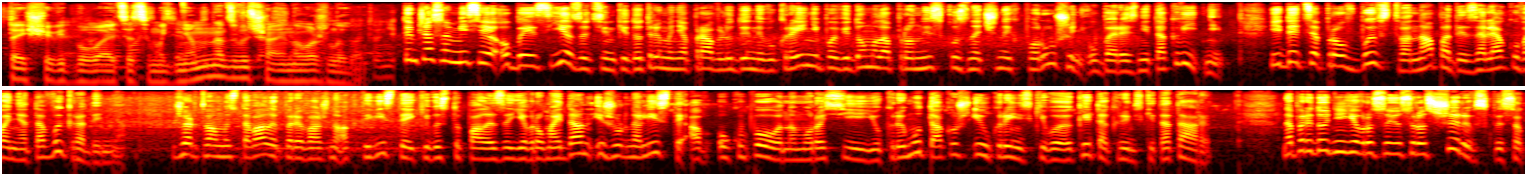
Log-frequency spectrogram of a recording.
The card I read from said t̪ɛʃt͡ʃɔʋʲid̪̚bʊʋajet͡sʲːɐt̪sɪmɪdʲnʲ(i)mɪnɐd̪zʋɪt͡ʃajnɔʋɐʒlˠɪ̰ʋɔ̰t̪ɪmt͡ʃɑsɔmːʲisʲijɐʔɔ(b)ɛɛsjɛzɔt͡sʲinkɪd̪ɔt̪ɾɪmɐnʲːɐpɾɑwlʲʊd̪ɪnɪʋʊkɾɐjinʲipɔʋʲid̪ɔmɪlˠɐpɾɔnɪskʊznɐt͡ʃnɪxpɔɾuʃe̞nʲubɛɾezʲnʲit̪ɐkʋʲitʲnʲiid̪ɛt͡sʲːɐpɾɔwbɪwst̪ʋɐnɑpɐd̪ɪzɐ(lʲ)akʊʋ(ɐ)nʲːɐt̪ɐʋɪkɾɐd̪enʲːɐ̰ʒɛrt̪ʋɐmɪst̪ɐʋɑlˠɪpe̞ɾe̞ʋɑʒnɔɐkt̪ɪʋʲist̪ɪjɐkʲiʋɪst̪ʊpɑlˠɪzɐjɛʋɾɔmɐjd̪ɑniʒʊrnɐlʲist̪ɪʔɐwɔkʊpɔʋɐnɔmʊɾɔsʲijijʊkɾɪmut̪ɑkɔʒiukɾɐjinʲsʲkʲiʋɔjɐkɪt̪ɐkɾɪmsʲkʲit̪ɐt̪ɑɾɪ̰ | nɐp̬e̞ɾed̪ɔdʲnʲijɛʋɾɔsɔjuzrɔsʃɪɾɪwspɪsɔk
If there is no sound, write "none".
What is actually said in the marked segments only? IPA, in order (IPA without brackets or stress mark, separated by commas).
a, b, lʲ, ɐ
